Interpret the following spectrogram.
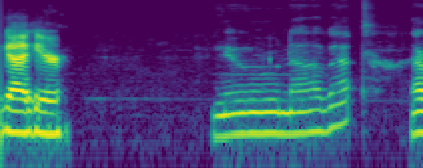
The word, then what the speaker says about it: Nunavut: Nunavut. All right. I always hated. It's almost like Nineveh from the Bible, but not.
